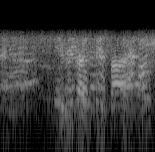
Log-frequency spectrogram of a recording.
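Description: Teenagers' voices: high-pitched calls or shouts, louder in the second half.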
